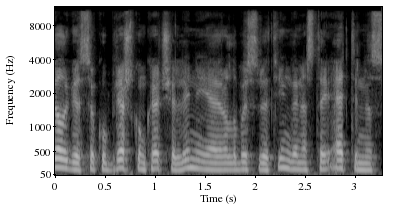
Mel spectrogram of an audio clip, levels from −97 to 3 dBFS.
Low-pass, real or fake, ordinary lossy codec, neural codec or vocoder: 10.8 kHz; real; AAC, 48 kbps; none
